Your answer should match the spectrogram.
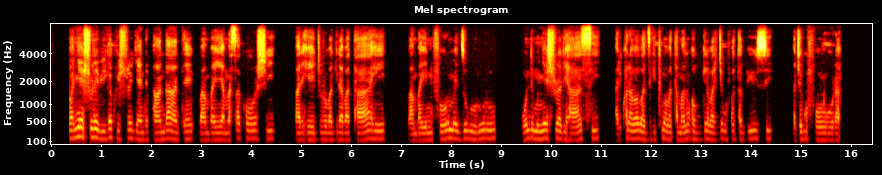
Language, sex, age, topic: Rundi, male, 25-35, education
